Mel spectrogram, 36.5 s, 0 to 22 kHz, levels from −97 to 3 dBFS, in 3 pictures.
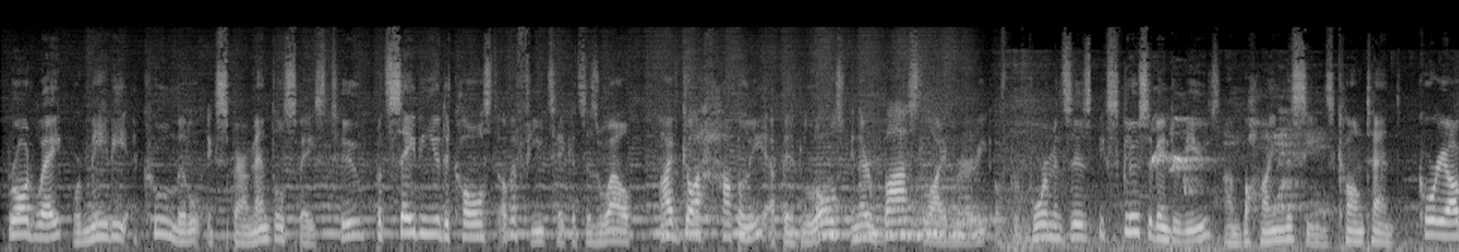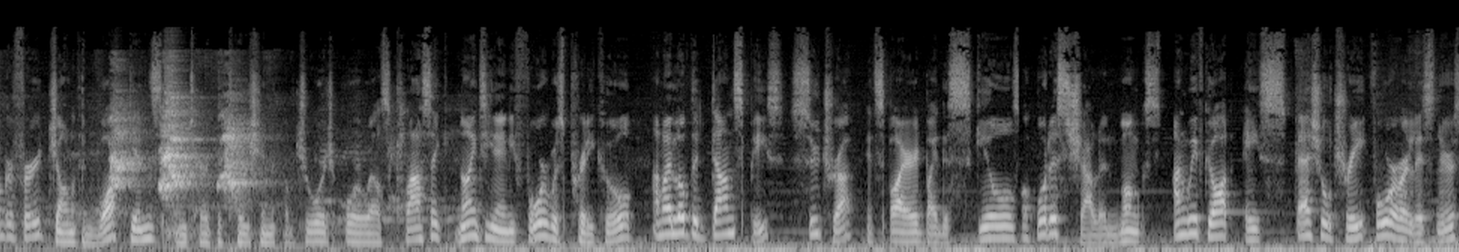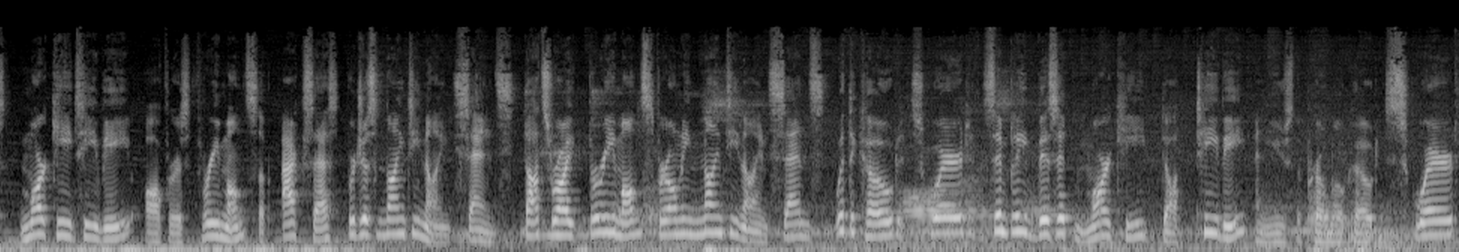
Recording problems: animal sounds; loud; throughout; 6 dB below the speech

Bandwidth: 14.5 kHz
